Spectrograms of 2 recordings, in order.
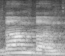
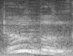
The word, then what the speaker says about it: Bum Bum: boom cream someone corrected I was saying bum bum cream but she said they pronounced it boom boom cream and I love this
